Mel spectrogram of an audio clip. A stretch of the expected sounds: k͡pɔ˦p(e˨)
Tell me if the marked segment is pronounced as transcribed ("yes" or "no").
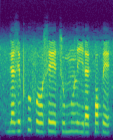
yes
